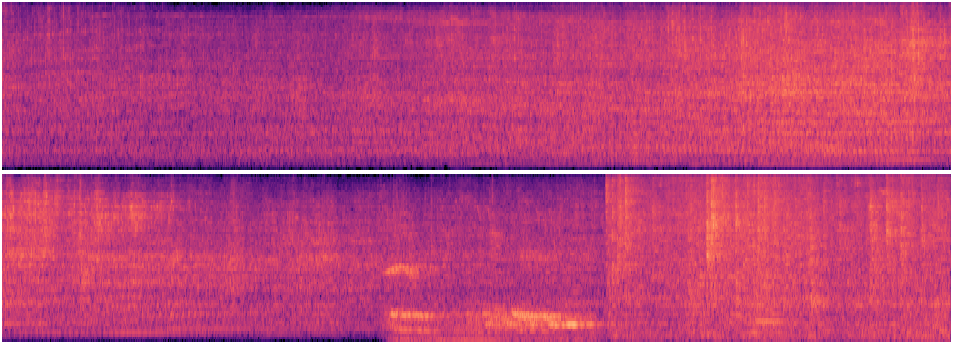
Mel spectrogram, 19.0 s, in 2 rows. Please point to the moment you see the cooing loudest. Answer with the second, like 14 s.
15 s.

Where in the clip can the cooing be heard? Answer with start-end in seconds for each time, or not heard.
13.3-18.9.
